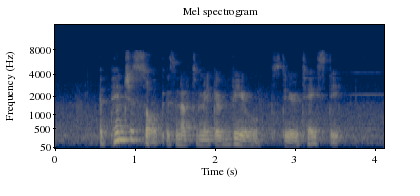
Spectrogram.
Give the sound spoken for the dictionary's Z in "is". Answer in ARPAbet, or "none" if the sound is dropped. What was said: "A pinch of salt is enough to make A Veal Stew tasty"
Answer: Z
